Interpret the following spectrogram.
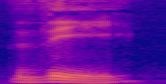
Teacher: lorsque vous mettez l'emphase, mettez l'accent sur ce mot-là, ça se dit the. Donc avec un i qui est bien appuyé, the.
